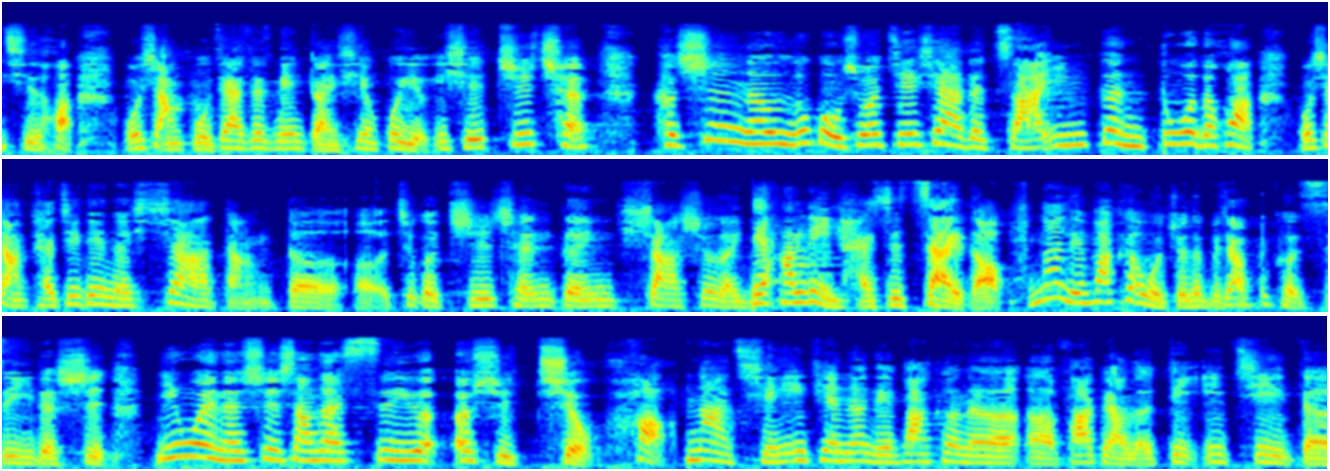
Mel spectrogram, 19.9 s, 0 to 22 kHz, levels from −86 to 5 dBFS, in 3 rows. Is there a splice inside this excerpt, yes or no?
yes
